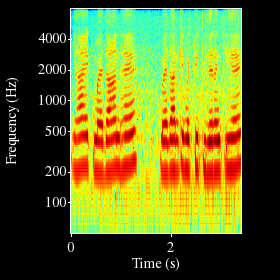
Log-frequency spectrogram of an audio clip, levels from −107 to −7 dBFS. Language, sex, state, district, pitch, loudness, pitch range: Hindi, female, Haryana, Charkhi Dadri, 215 Hz, -14 LUFS, 205-225 Hz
